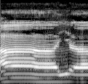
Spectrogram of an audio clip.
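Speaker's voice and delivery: slow, stretched Quranic reading of আয়া; drawn-out recitation. Shown as a demonstration. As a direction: hold the vowels long in আয়া like tajweed recitation. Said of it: "demo of joined reading".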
